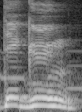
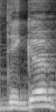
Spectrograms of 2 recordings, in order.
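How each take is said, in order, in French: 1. La voyelle U est bien prononcée. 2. La voyelle est un son nasal français. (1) "mais normalement on dit dégueu" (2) "les gens disent dégueu parce qu'en français, le U se prononce un"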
